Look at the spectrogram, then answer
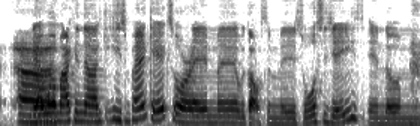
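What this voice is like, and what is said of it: Put-on British accent. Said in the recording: “Oh shit, that's British. ... Are you mocking my accent?”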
